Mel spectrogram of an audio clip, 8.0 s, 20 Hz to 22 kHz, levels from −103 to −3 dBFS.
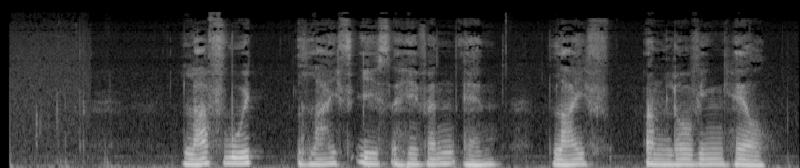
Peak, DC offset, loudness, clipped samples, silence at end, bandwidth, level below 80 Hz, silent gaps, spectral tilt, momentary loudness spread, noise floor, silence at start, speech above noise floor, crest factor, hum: -14 dBFS; under 0.1%; -31 LUFS; under 0.1%; 0.1 s; 14.5 kHz; -54 dBFS; none; -6.5 dB/octave; 9 LU; -57 dBFS; 0.1 s; 28 dB; 16 dB; none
